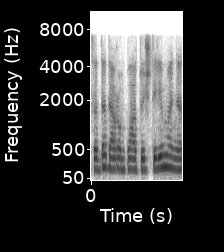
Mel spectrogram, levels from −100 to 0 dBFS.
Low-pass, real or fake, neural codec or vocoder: 7.2 kHz; real; none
